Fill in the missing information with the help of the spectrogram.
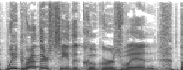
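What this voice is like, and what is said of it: Brief Minnesota-Wisconsin accent. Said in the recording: “You went a little ooh with the Cougars ... I did a little Wisconsin there ... I did a little Minnesota, a little Wisconsin”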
